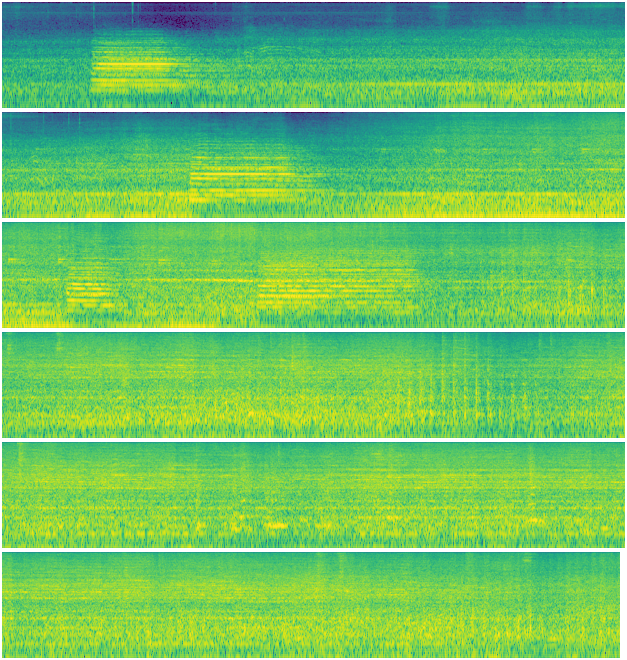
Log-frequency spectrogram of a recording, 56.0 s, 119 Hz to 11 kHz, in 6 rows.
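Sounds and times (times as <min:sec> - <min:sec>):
locomotive horn blasts: 0:01.3 - 0:03.5, 0:12.1 - 0:14.4, 0:19.5 - 0:20.6, 0:22.5 - 0:25.0
freight cars clacking on rails: 0:25.7 - 0:56.0.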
